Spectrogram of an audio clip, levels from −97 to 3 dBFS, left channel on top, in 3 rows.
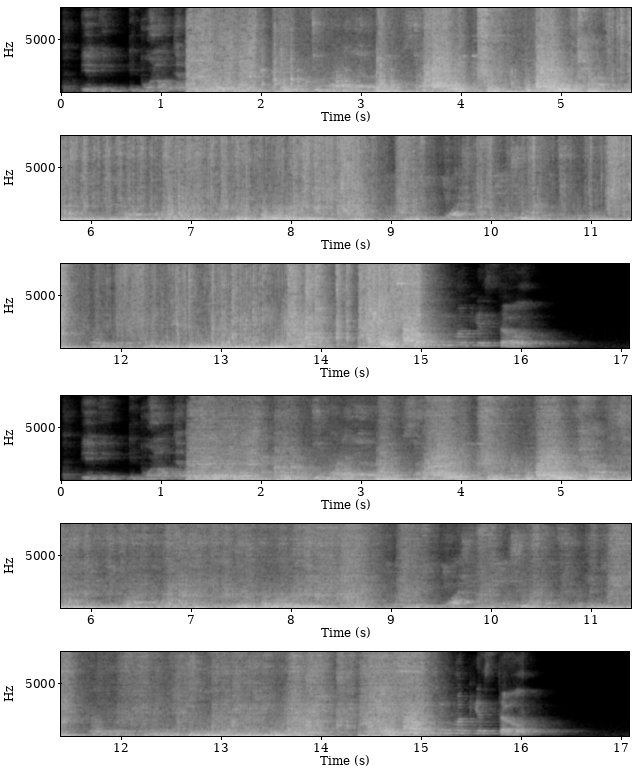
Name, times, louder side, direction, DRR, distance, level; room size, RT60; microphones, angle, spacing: voice 1, 0.2-2.3 2.7-7.8 8.9-11.0 11.7-11.9 12.2-13.9 14.9-15.0, left 1 dB, 10° left, -5 dB, 2.4 m, -33 dB
sound 1, 1.2-15.0, left 3 dB, 80° left, 1.0 m, -19 dB
voice 2, 11.7-12.2 14.7-16.0, right 2 dB, 75° right, 3 dB, 1.1 m, -31 dB
8.9 x 7.3 x 3.5 m, 0.80 s
head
